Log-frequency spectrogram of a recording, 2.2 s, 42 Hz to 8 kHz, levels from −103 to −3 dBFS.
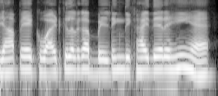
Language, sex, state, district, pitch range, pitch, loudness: Hindi, male, Jharkhand, Garhwa, 160-180 Hz, 175 Hz, -12 LUFS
